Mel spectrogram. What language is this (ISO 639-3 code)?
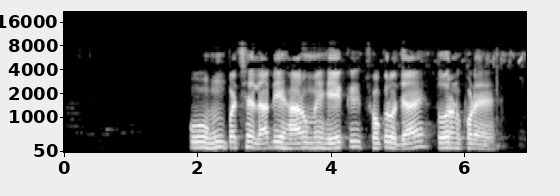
mve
